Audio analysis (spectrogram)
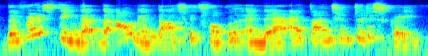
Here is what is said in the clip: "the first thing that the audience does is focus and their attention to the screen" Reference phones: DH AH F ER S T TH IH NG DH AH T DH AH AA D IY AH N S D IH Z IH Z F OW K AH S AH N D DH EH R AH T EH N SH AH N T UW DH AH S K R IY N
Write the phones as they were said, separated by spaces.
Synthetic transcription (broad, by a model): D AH F ER S T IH NG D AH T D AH AA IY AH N D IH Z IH S F OW K AH S AH N D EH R AH T EH N SH AH N T UW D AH S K R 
